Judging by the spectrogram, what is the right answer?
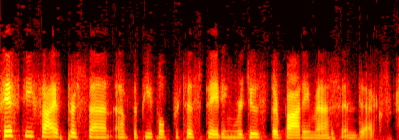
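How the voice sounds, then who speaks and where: Here is a woman with a plain, everyday voice at a medium pitch. She speaks fairly quickly with ordinary pitch variation. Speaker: corporate wellness program manager. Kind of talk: webinar presentation. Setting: webinar.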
